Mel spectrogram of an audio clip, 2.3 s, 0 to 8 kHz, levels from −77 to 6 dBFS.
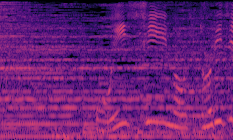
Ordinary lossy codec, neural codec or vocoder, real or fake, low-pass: none; none; real; none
